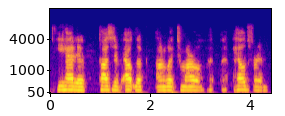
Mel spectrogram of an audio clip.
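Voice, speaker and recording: A man in his forties reading his own journal entries aloud, halting and self-critical, with frequent restarts. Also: fairly high pitch, no echo. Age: 40s. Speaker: vlogger. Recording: dull lo-fi dry recording.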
